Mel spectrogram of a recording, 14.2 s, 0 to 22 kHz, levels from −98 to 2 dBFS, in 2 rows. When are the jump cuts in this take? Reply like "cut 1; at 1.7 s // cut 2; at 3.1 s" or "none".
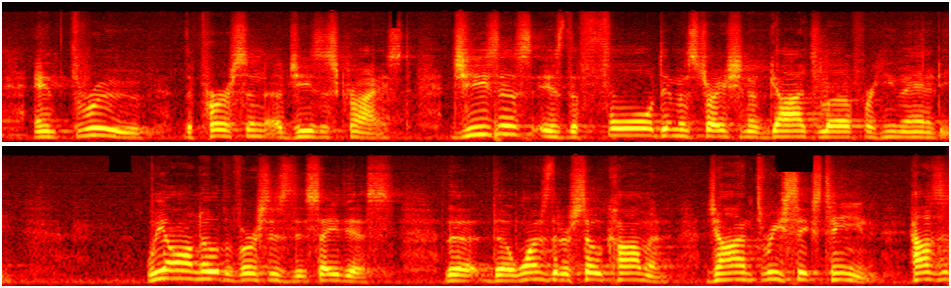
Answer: none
